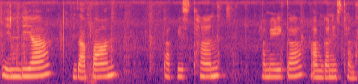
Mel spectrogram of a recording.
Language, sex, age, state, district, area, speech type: Assamese, female, 30-45, Assam, Sivasagar, rural, spontaneous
